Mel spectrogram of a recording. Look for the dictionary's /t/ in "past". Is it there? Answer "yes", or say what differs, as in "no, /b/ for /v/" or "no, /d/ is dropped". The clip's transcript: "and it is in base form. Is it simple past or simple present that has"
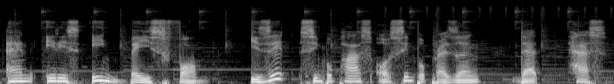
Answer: no, /t/ is dropped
